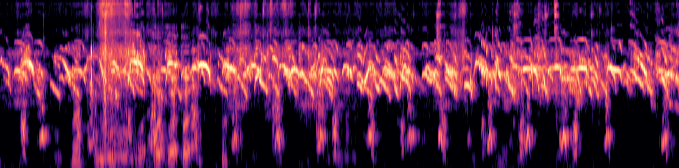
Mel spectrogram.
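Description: Chickens and a chick cluck and peep in a busy, overlapping stream of short calls close by, kept alongside a pigeon that raised the chick, with a brief burst of a voice early on.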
